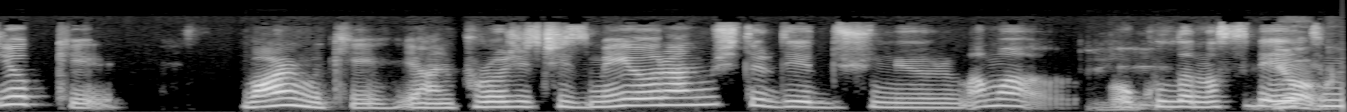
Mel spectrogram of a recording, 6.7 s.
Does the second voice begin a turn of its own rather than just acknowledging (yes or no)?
yes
